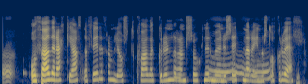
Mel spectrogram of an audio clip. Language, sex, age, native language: Icelandic, female, 20-29, Icelandic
